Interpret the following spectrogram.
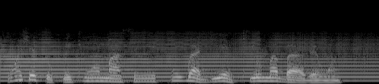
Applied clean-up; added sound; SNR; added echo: none; Trumpet; 4 dB; none.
